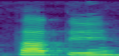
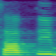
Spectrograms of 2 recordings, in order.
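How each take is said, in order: First: The first consonant is soft, without hissing. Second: The first consonant is a hissing s sound. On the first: The speaker calls it right. "জিব্বার আগা থেকে নরম পাবে, নরম হবে, শীষ হবে না কিন্তু" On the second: The speaker calls it wrong. "সাতি বলা যাবে না"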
